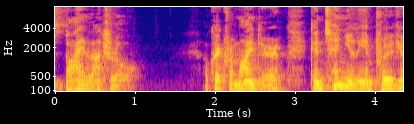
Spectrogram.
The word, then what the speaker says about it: bilateral: It consists of four syllables. Stress the second syllable. It's pronounced bilateral.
